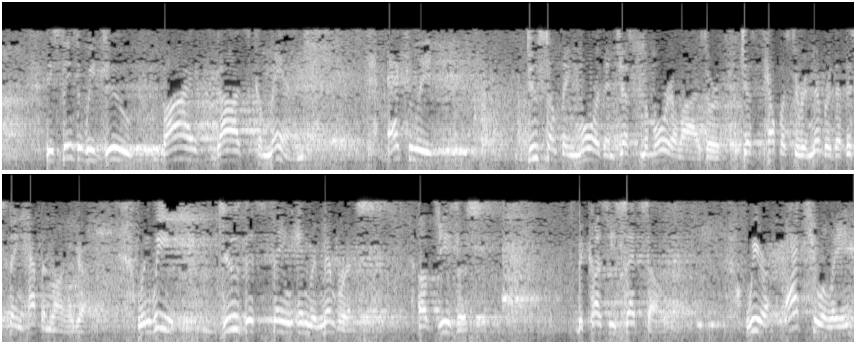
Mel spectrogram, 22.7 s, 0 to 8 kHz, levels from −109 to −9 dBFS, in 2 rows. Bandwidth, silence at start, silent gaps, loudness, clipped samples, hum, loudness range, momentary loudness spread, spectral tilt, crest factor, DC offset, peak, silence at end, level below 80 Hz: 5 kHz; 0 s; none; -12 LUFS; under 0.1%; none; 3 LU; 7 LU; -8 dB/octave; 12 dB; under 0.1%; 0 dBFS; 0 s; -42 dBFS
